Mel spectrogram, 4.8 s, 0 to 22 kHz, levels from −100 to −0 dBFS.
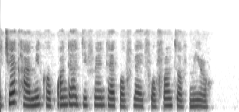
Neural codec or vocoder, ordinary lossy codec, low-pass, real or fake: vocoder, 44.1 kHz, 128 mel bands every 256 samples, BigVGAN v2; none; 7.2 kHz; fake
